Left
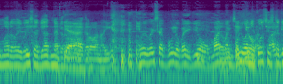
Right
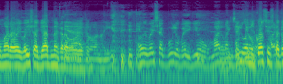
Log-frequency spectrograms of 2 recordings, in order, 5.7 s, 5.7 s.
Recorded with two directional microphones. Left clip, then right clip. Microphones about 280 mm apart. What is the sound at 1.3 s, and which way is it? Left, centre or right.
Speech, centre.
